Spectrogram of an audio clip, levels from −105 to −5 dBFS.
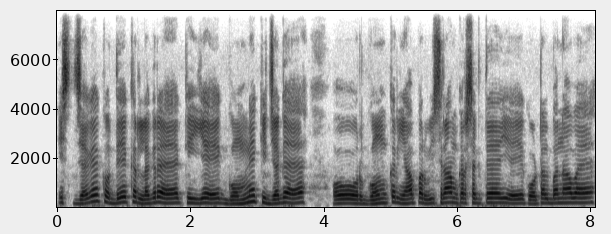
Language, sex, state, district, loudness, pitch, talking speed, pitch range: Hindi, male, Rajasthan, Bikaner, -14 LUFS, 185 Hz, 220 wpm, 170-200 Hz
